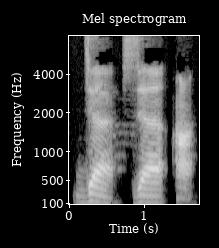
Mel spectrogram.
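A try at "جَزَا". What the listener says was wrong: Masih jajaa ya. Ya, ya beda ya. Jaza jaza jaza. Bedakan antara jim dan zai. Jaza pajaza. Jangan pajaja kan nama orang jaja. Ini jaza. Jaza.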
